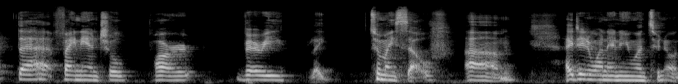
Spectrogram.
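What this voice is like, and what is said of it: Usual voice. Nothing is said of it.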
